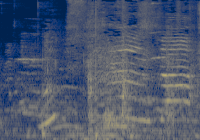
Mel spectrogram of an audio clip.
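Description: Children's voices at play: two short high-pitched calls in the second half, over general playground chatter.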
